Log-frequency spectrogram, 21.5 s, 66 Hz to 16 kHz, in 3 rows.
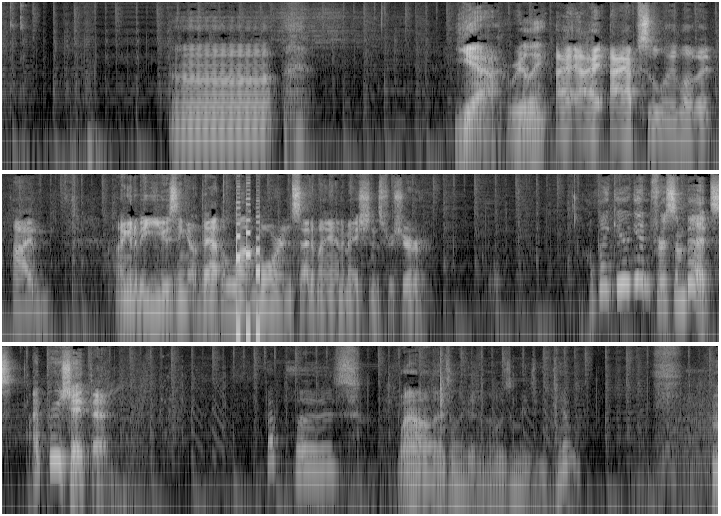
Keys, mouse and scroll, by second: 0.1 click.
